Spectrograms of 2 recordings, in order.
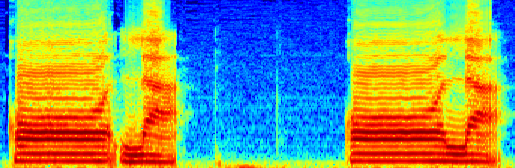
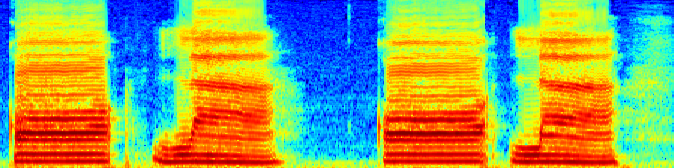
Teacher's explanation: So if you notice, the la was longer than the first la.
